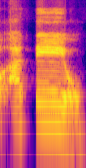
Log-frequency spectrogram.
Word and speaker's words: ateo: Para eemplo, ateo, ateo, ateis. The three syllable it becomes a te o.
